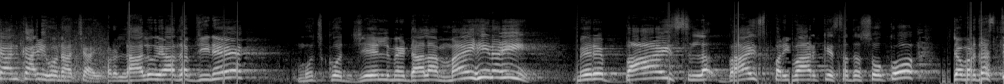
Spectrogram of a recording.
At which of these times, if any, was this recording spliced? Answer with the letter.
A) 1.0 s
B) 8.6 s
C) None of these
A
